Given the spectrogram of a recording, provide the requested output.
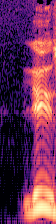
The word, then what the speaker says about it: gli: Gli spaghetti. – Li, like that? You don't yes. – You don't pronounce the G? – No, gli. It's a strange sound.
